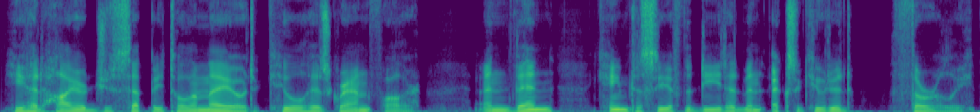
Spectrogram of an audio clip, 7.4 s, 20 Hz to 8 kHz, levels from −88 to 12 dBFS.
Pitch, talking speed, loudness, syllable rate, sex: 105 Hz, 170 wpm, -18 LUFS, 5.3 syllables/s, male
